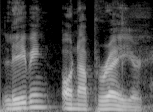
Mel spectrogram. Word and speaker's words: Living on a Prayer: ¿Cómo pronunciarlo ahí, por favor? – Living on a prayer.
